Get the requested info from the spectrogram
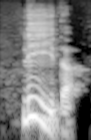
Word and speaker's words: lead: 我们可以用谐音法来记这个单词 lead，它的发音很像汉语的立德，站立的立，品德的德。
